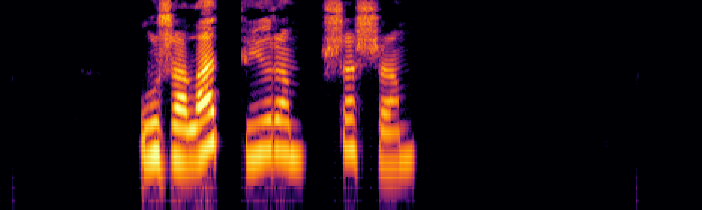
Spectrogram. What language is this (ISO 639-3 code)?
chm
